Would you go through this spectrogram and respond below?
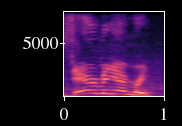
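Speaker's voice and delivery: high, loud excited shout of the name; excited yell. Real, not acted. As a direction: call the name out like a big play just happened. Excited shout at a big play.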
